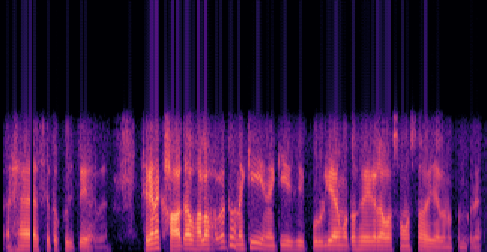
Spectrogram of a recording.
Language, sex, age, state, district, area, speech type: Bengali, male, 18-30, West Bengal, South 24 Parganas, rural, conversation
